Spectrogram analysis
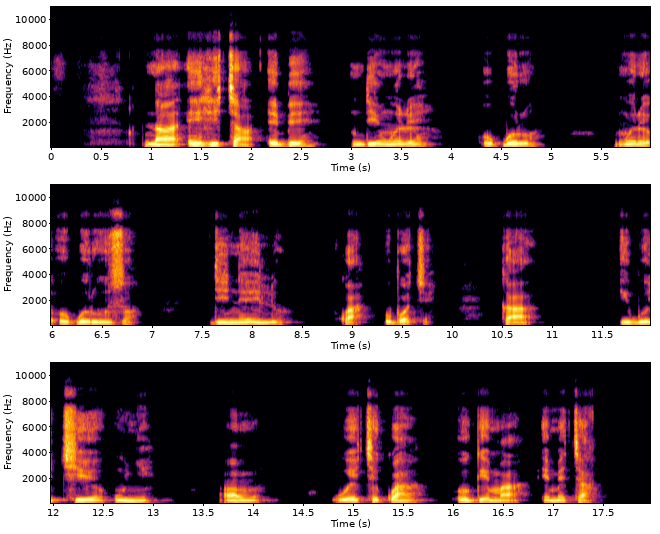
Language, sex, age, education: Igbo, male, 15-29, tertiary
